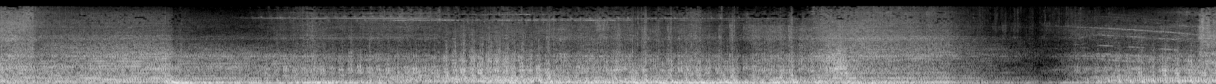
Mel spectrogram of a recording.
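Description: Action-movie trailer soundtrack: heavy engine and vehicle sound effects mixed with dramatic music. The sound drops away sharply about ten seconds in, then swells back up.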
